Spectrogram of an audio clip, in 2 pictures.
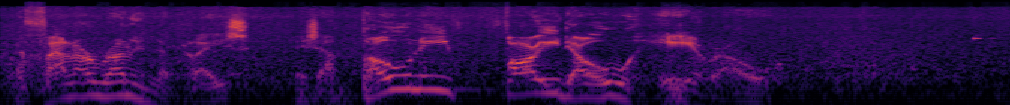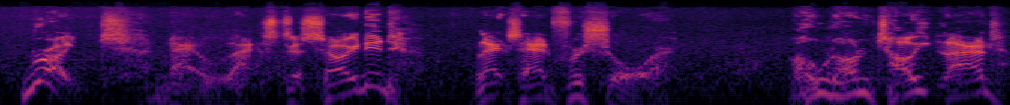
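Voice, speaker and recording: Gravelly old fisherman, very wide swings of pitch, hearty, excitable, folksy, kindly, video game character. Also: takes it slowly, noisy background, exaggerated voice. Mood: gruff kindness. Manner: folksy seafarer talk, refers to himself by name. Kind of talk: video game cutscene voice acting. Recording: game music under the voice.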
